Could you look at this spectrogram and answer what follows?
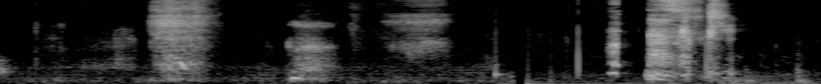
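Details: Japanese women sneezing and blowing noses: several sharp, high, airy sneezes and snorting nose sounds, a quick run of bursts near the end.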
